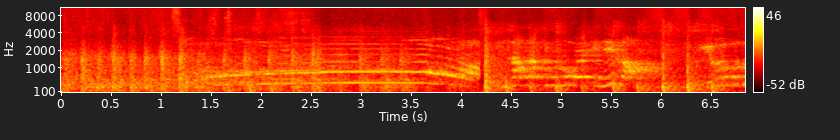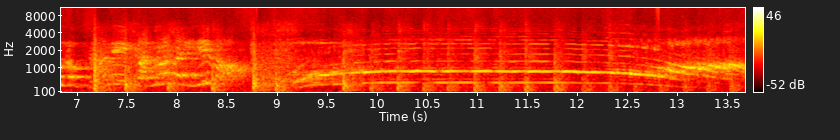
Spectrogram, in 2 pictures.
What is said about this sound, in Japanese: すごい迫力ですね。これは秋田県の男鹿半島あたりで有名な伝統行事のナマハゲですね。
